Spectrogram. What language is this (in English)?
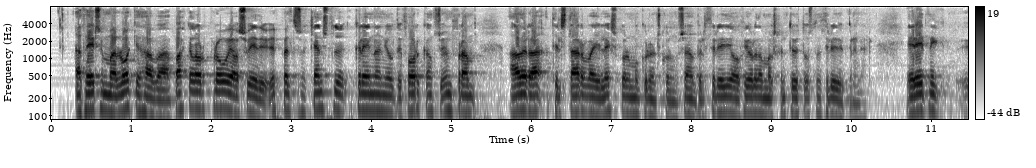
Icelandic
